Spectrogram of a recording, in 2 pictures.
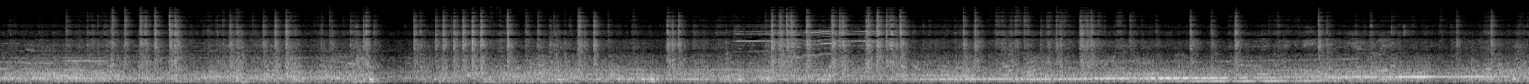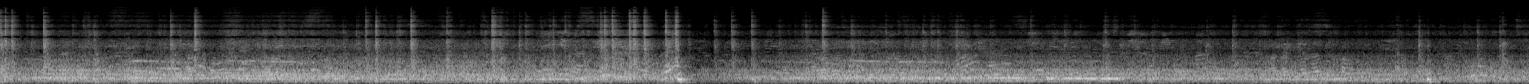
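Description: Alstom Aptis battery-electric bus heard from inside the cabin while driving: the electric traction motors' whine climbs in pitch over several seconds as the bus accelerates, most clearly around the middle, and climbs again near the end. Rattles of the interior fittings and road noise run under it.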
